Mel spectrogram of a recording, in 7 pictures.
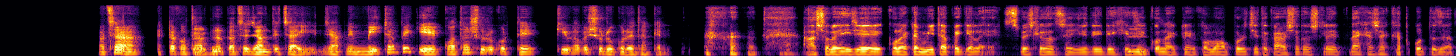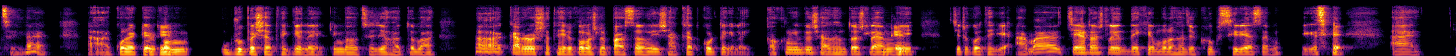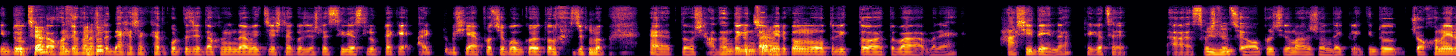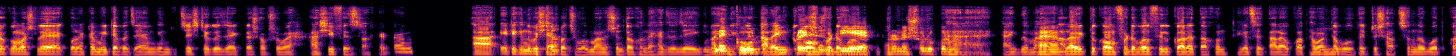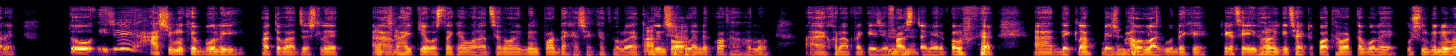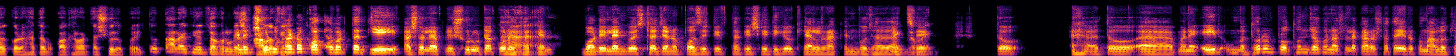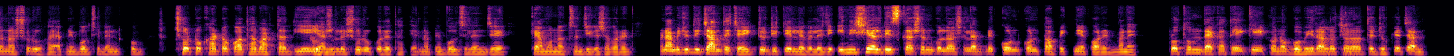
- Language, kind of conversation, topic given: Bengali, podcast, মিটআপে গিয়ে আপনি কীভাবে কথা শুরু করেন?
- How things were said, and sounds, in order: in English: "মিট আপ"; chuckle; in English: "মিট আপ"; in English: "পার্সোনালি"; in English: "অ্যাপ্রোচেবল"; laughing while speaking: "করে তোলার জন্য"; in English: "মিট আপ"; in English: "অ্যাপ্রোচেবল"; in English: "good impression"; in English: "কমফোর্টেবল"; in English: "কমফোর্টেবল"; laughing while speaking: "এরকম"; chuckle; in English: "বডি ল্যাঙ্গুয়েজ"; in English: "ডিটেইল"; in English: "ইনিশিয়াল ডিসকাশন"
